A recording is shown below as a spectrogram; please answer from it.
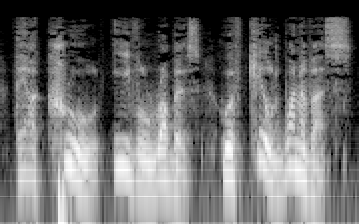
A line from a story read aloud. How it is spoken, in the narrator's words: they cried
